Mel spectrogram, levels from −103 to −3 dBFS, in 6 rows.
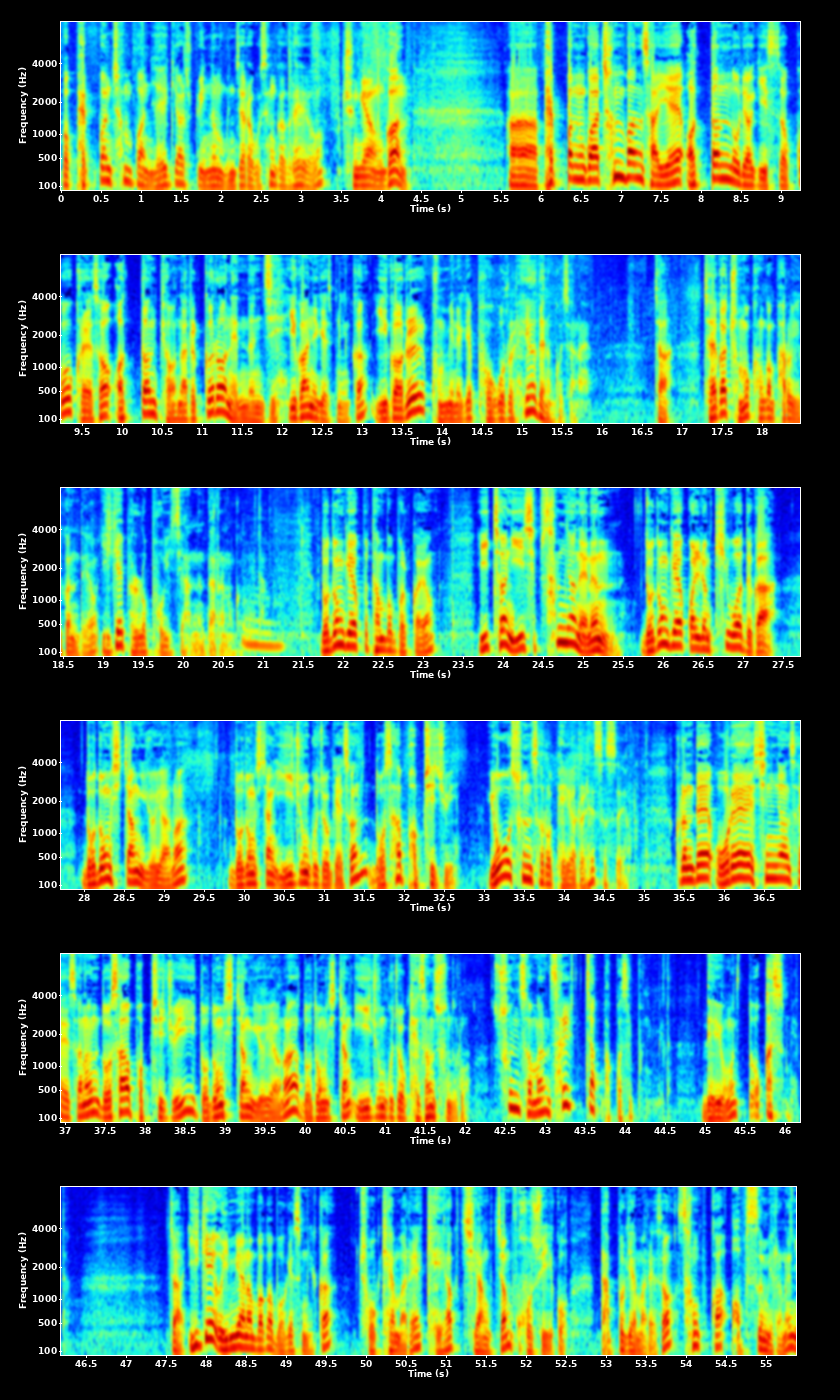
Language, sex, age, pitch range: Korean, male, 50-69, 95-160 Hz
